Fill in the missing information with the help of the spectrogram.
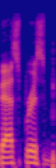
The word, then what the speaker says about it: Besbris: I am Dan Bespris. He's Brandon Marcus. Again, at BD Marcus, I am at Dan Bespris, B-E-S-B-R-I-S is how you spell that last name.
